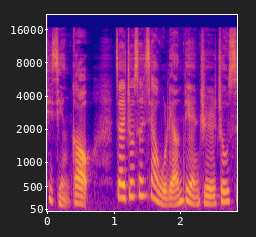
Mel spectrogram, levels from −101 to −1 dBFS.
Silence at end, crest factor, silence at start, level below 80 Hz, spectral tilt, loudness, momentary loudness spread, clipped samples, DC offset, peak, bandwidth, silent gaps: 0 s; 18 dB; 0 s; -66 dBFS; -3.5 dB/octave; -23 LUFS; 4 LU; under 0.1%; under 0.1%; -6 dBFS; 17 kHz; none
